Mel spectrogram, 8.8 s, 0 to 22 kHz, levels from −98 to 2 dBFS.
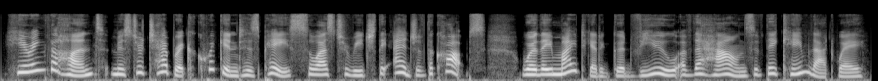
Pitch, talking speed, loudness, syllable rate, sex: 240 Hz, 220 wpm, -18 LUFS, 4.9 syllables/s, female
